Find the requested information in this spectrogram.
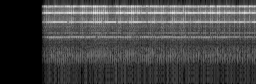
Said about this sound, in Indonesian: alarm aduh aduh kok tiba-tiba udah jam segini aja sih aduh.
